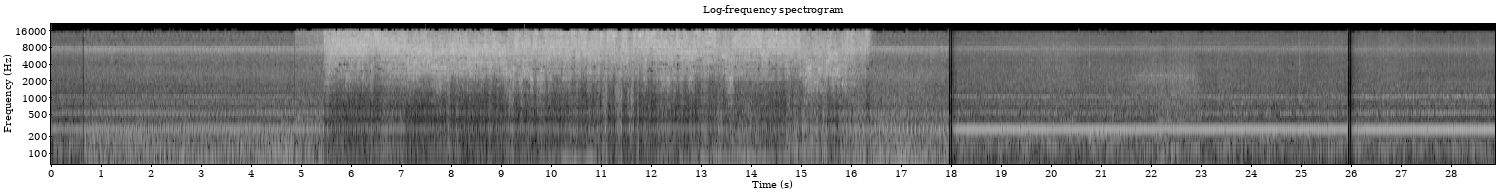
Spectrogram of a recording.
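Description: Compressed air blasting from an air hose into the open CVT case of a scooter, a loud, even hiss that starts about five seconds in and stops after roughly eleven seconds. A steady low hum runs underneath throughout.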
